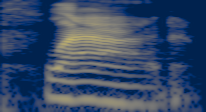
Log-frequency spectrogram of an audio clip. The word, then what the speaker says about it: plaid: long ey sound and this is plaid with a short a sound let's practice with some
